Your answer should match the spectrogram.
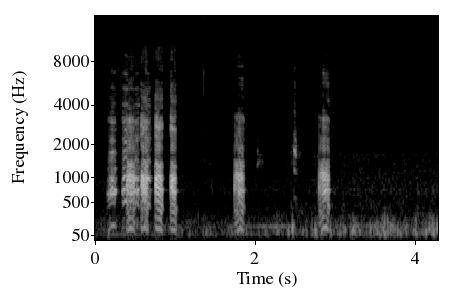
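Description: Goose honking: a quick run of about five honks in the first second, then two single honks about a second apart.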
